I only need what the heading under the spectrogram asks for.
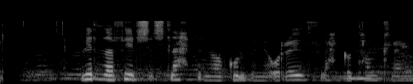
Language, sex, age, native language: Icelandic, female, 12, Icelandic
